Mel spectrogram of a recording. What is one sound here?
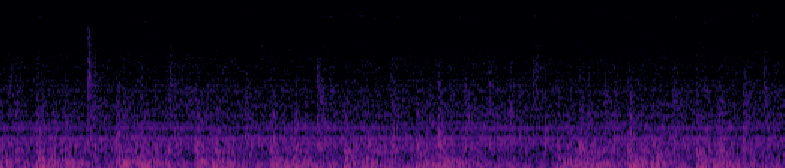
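Drummers beat large drums in a steady rhythm, echoing in a large hall.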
